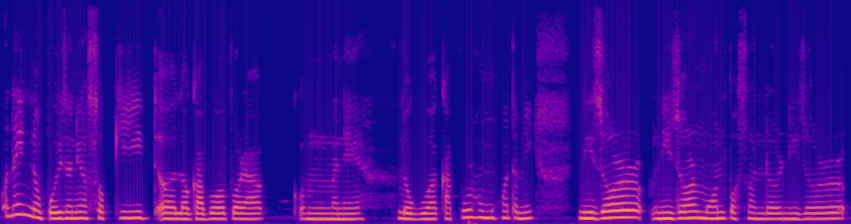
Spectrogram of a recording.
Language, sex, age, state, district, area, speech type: Assamese, female, 18-30, Assam, Sivasagar, rural, spontaneous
